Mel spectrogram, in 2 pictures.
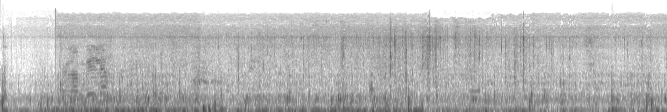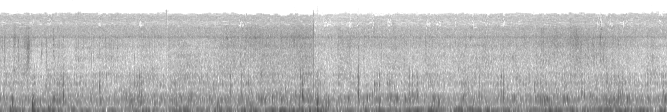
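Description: Wind rumbles steadily across a microphone outdoors.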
